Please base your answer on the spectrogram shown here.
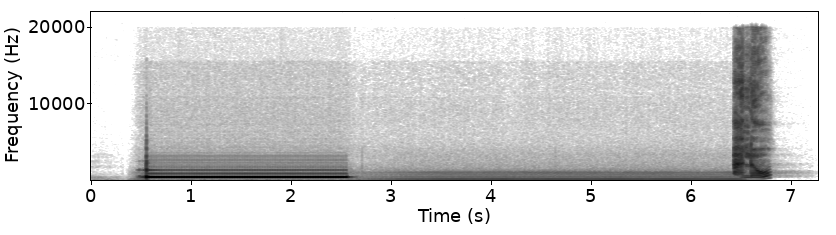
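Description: A telephone line sounds a steady tone for about two seconds, then goes quiet apart from a faint low hum, and a voice briefly answers at the end.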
